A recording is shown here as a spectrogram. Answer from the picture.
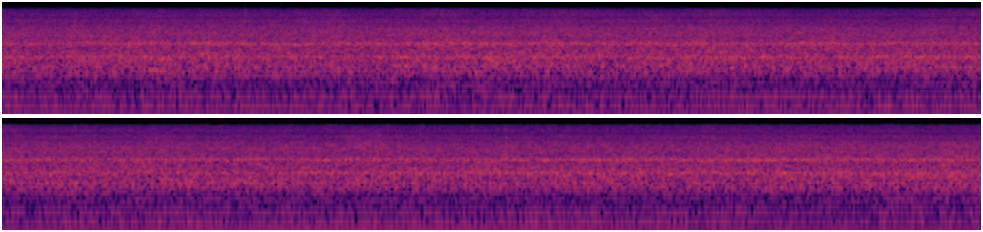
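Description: Steady low drone and hum of a train's engine at a railway platform, holding at an even level.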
